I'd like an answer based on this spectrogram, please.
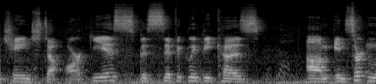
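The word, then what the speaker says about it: Arceus: So, one apparently like it used to be Arus, but they had to like make an official pronunciation change to Archus specifically because um in certain languages, Ars is not exactly a kosher word.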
